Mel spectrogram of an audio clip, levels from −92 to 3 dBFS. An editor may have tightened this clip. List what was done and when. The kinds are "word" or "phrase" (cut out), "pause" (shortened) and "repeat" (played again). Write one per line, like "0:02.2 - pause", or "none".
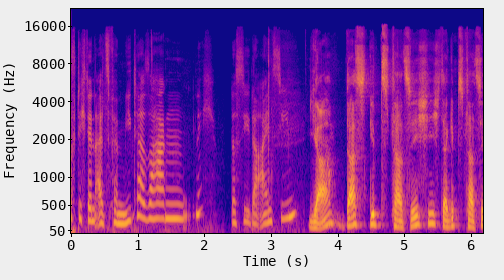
0:01.9 - phrase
